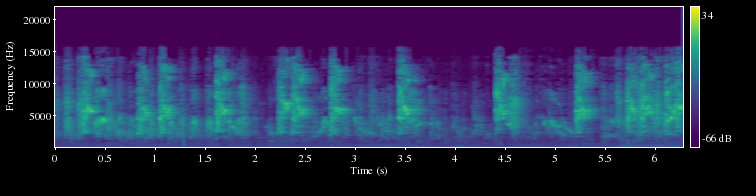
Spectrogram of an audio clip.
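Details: Fischer's lovebirds, a green pair, chirping in regular bursts of sharp, high squeaky notes, each burst lasting under a second and repeated throughout with short gaps.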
